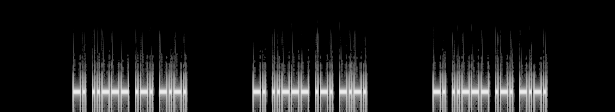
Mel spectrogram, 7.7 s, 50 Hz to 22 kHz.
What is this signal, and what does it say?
Morse code, heard as a keyed tone, about 37 wpm, 700 Hz. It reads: N2RC N2RC N2RC
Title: Easy Call Signs Repeated 3x - 40wpm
